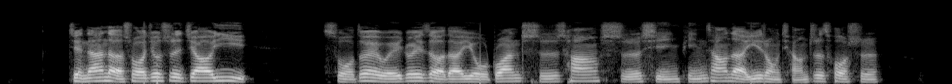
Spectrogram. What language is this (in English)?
Chinese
